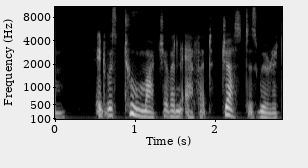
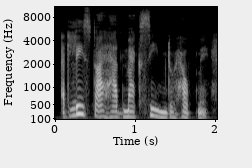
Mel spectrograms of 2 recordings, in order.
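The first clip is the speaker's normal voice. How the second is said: plain reading voice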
